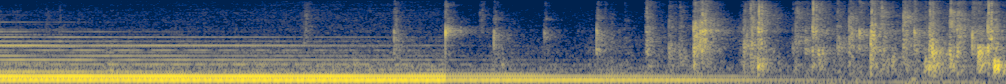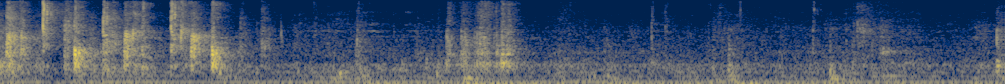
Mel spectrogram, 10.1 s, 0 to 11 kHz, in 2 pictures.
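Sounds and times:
guitar chord: 0.0s - 3.4s
congregation applauding: 1.9s - 6.4s.

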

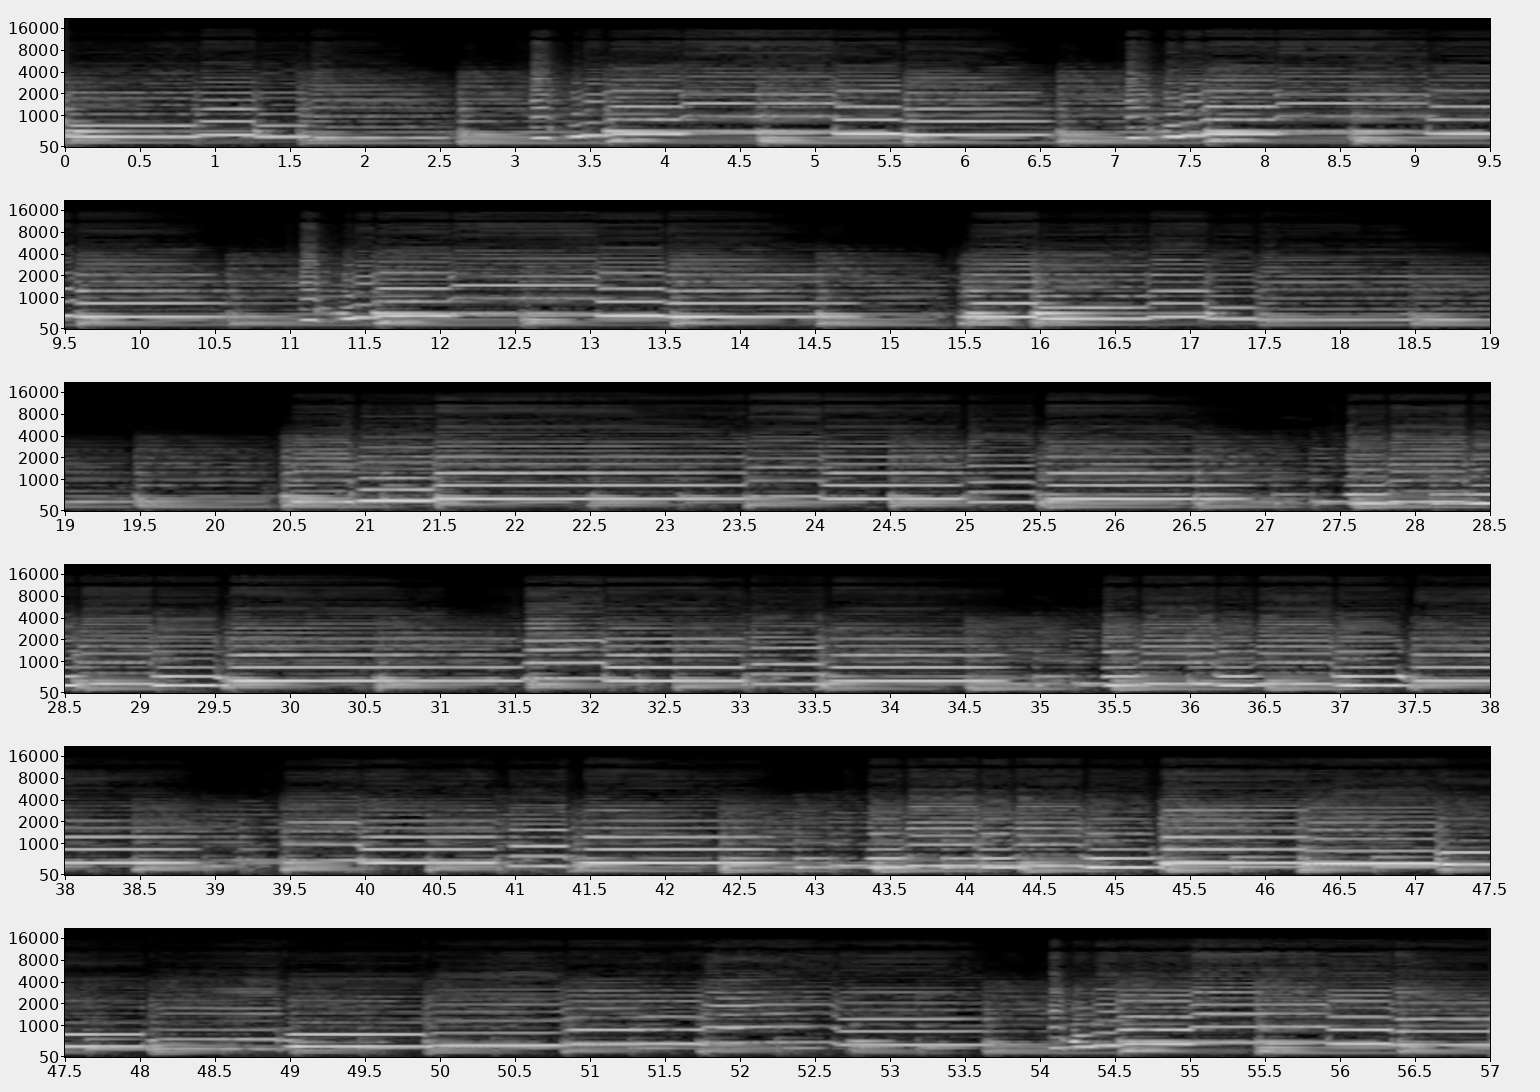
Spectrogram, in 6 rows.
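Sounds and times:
alto saxophone slow melody: 0.0s - 57.0s
piano chords: 0.0s - 57.0s.

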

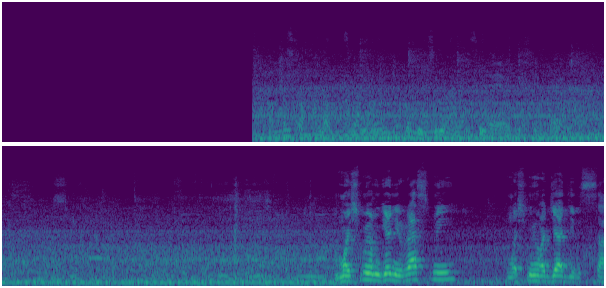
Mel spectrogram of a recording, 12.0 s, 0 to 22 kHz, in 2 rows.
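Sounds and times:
indistinct voices murmuring: 2.5s - 12.0s
steady low hum: 2.5s - 12.0s.

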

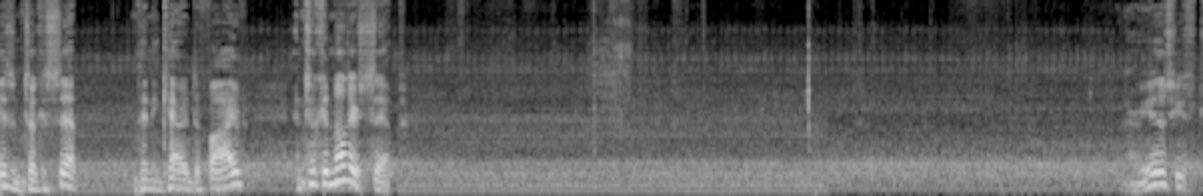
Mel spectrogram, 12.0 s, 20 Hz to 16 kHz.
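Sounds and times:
low mechanical hum: 0.0s - 12.0s
book page rustling: 5.8s - 6.5s.

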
